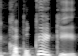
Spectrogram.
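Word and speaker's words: カップケーキ: like you're crazy but if you say cuple kakei I go oh cuple kakei hi uh I know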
